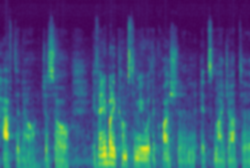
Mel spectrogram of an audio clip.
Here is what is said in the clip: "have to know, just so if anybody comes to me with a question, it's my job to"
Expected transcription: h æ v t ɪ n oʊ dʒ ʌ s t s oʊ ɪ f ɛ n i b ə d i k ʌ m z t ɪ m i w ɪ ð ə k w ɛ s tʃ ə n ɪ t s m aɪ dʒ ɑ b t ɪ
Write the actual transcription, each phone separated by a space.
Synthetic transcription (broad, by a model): h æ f t ɪ n oʊ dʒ ʌ s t s oʊ ɪ f ɛ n i b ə d i k ʌ m z t ɪ m i w ɪ ð ə k w ɛ s tʃ ə n ɪ t s m aɪ dʒ ɑ b t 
